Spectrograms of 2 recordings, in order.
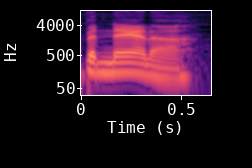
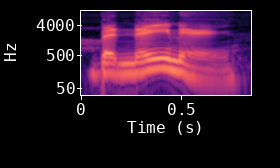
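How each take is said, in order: First: The word is said in a plain, normal way. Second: The word is said in an exaggerated, distorted way. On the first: "so the word is banana" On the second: "what's the most obnoxious, like most offensive way of saying this word?"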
